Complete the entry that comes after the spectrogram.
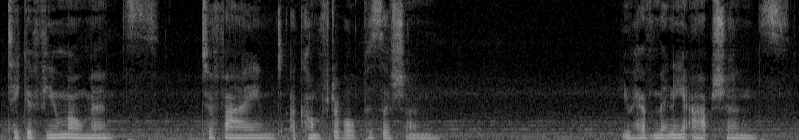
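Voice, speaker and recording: A woman teaching yoga nidra, guiding relaxation in a gentle, soothing way with long pauses. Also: sits low, flat delivery, gravelly. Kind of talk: guided relaxation meditation. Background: soft background music.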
